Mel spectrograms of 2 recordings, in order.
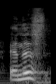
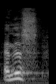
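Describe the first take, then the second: No difference in how they are said.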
